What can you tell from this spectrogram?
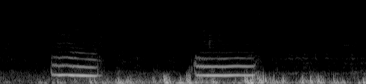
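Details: Mother cat calling her kittens, filmed live indoors: two drawn-out, harmonic-rich meows about half a second each, the second slightly longer and level in pitch, over low rumbling background noise.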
